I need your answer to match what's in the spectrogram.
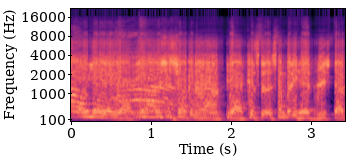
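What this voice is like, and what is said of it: Usual voice. Nothing is said of it.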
